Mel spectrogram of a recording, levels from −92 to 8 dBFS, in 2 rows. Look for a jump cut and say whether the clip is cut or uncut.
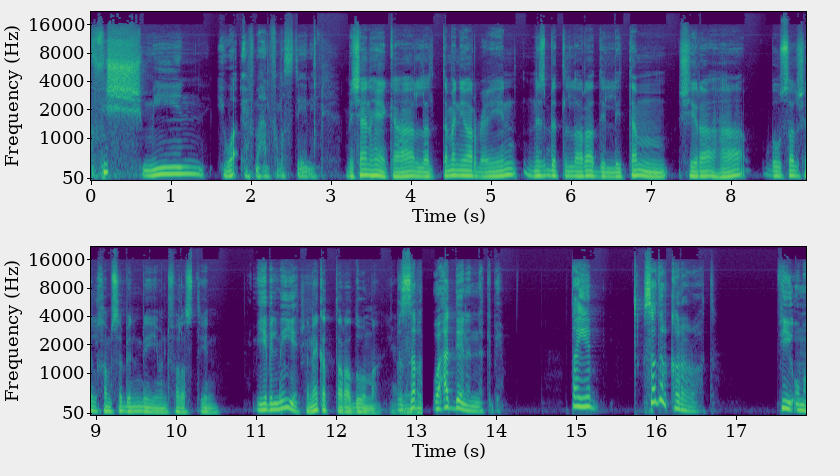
cut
